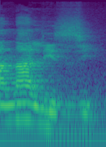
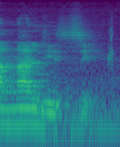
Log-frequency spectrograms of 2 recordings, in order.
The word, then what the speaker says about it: análise: nós pode dizer análise o s tem som de z e a letra e é a última letra aqui dessa palavra análise Então ela tem som de i a análise A análise Ok a segunda palavra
